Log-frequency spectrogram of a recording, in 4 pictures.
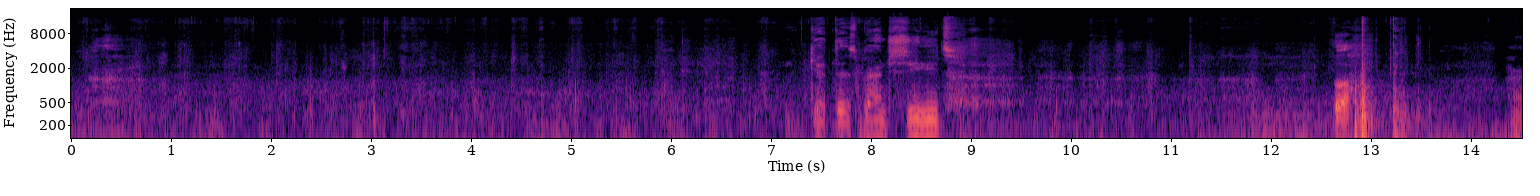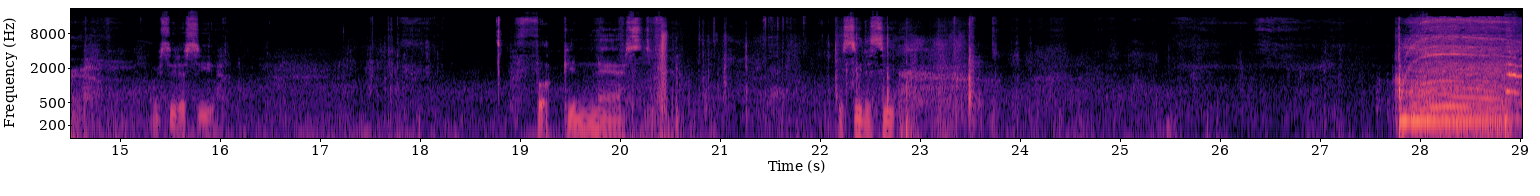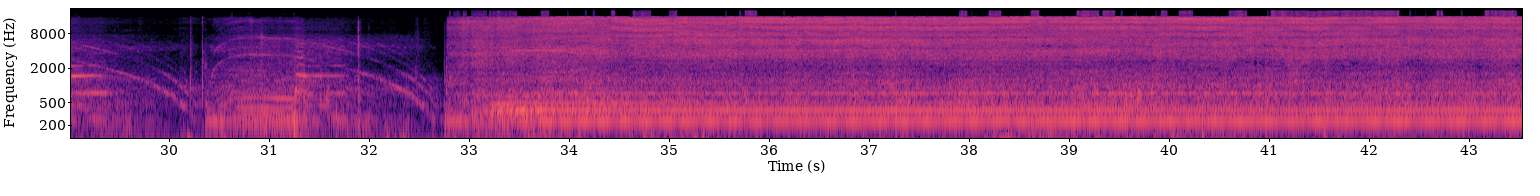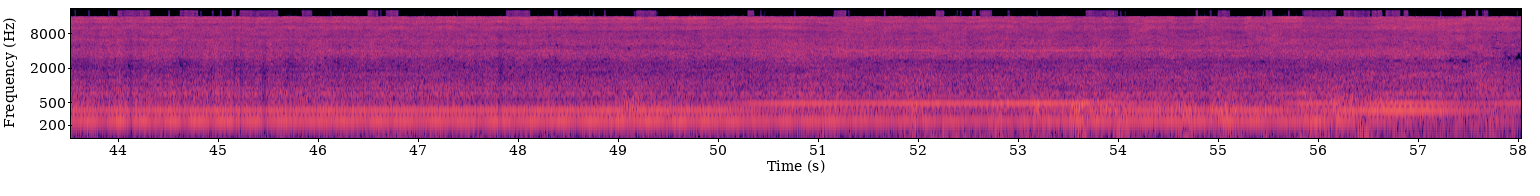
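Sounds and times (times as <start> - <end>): pressure washer motor whining: 27.8 - 58.0
water spray hissing: 33.6 - 58.0.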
